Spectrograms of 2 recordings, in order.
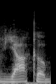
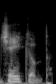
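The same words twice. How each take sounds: First: The word begins with a Y sound. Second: The word begins with a J sound. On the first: "instead of" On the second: "we have"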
